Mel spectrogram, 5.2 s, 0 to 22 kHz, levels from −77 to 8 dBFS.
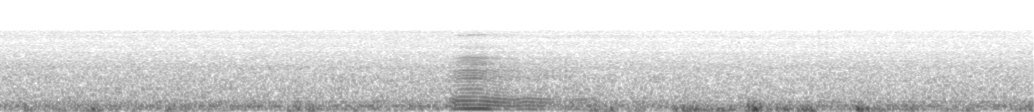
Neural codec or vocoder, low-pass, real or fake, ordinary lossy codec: none; 7.2 kHz; real; none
